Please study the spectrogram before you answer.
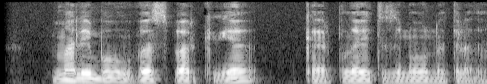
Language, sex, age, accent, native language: Uzbek, male, 30-39, Toshkent shahri, Uzbek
